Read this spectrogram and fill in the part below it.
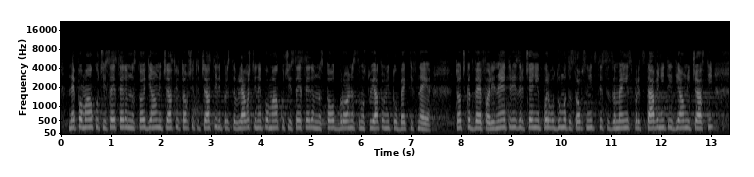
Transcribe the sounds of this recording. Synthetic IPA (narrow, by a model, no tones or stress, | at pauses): nɛpomalˠkʊʃɛsɛisɛd̪ɛmnɐst̪ɔid̪ʲɛalˠnit͡ʃast̪iot̪ɔpʃt̪it̪ɛt͡ʃast̪iːlipɾɛt̪st̪ɐvlʲavəʃt̪inɛpomalˠkʊʃɛːsɛisɛd̪ɛmnɐst̪ɔod̪̚bɾɔjənɐsɐmost̪ojat̪ɛlˠnit̪ɛobɛk̚t̪ifnɛjə | t̪ɔt͡ʃkəd̪vɛfəlinɛjət̪ɾiːzɾɛt͡ʃɛniəpɤɾvod̪umət̪əsɔpst̪vɛnit̪si̥t̪ɛsɛzɐmɛnʲəspɾɛt̪st̪avɛnit̪ɛid̪ɛalˠnit͡ʃast̪i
